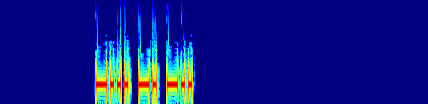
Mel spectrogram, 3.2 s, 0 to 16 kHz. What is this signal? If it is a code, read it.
Morse code, heard as a keyed tone, about 44 wpm, 700 Hz. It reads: BND
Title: All Cut Numbers - 3-Digit 45wpm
